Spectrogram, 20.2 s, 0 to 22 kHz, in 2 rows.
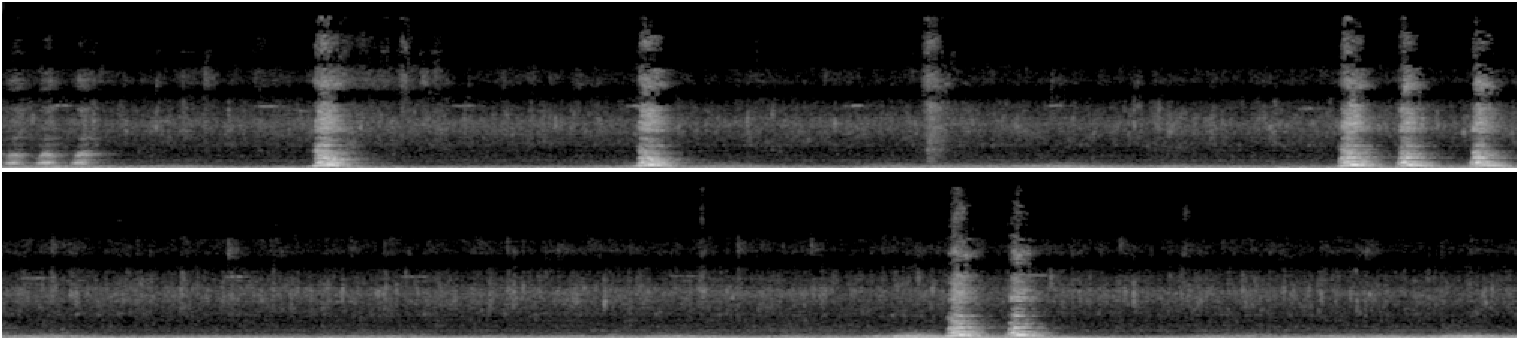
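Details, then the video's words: A dog barking on July 9 at 8:38 am; short sharp barks come singly or in quick pairs and triplets with long gaps between, over a steady low background rumble. "Barking dog"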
